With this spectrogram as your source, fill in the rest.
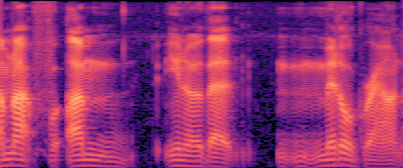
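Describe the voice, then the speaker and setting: Moderately paced speech carries vocal fry and ordinary pitch variation. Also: man. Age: 30s. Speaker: vlogger. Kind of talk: personal video diary monologue. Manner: halting, many fillers like 'like' and 'you know'.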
